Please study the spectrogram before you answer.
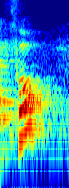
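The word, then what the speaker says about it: phở: comernos una sopa po una fo porque se pronuncia fo Sí pues a comernos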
